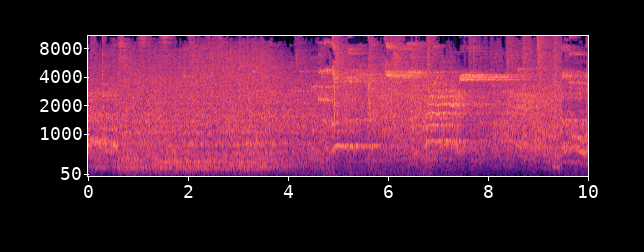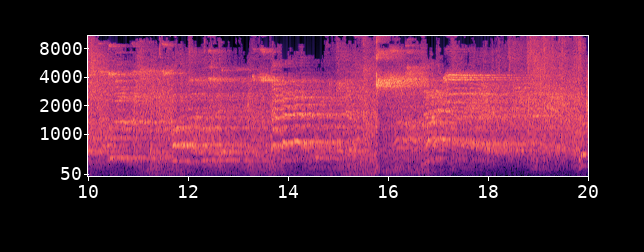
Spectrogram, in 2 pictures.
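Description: Indoor hockey match: players' sticks click against the ball and on the hall floor again and again, while players call out to one another, with the echo of a large sports hall.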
